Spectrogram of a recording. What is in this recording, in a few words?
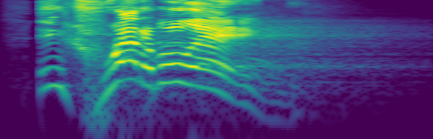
Announcer Especially Good Shot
